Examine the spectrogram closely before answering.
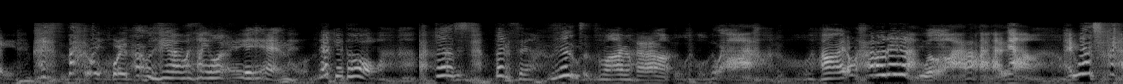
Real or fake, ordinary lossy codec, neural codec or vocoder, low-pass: fake; none; codec, 16 kHz, 0.5 kbps, FreqCodec, larger model; 7.2 kHz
